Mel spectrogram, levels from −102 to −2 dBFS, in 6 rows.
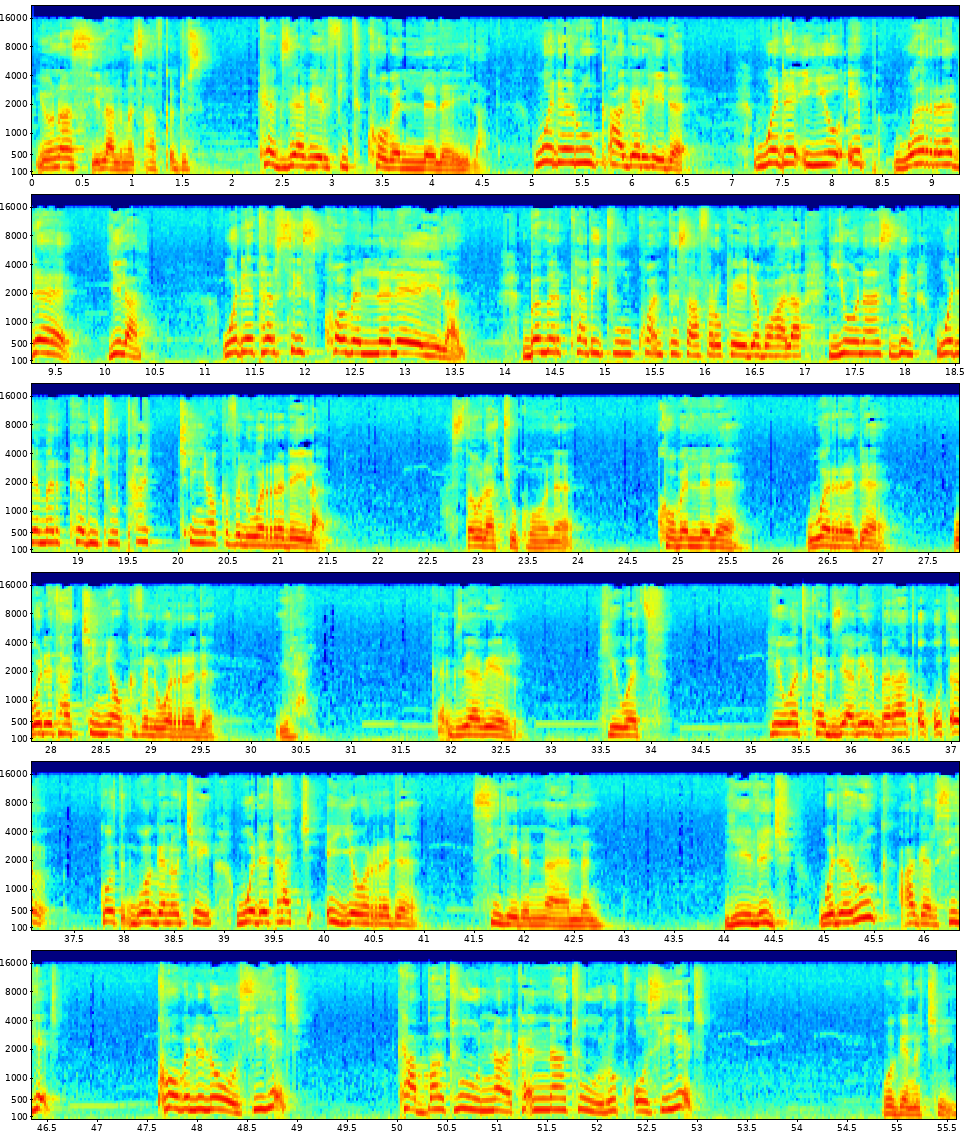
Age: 40-59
